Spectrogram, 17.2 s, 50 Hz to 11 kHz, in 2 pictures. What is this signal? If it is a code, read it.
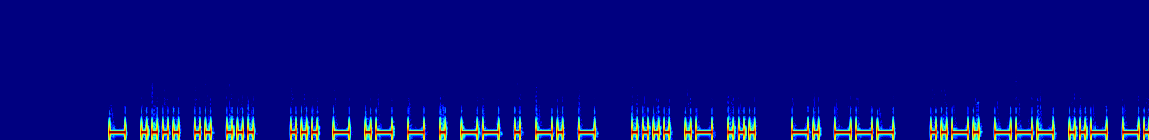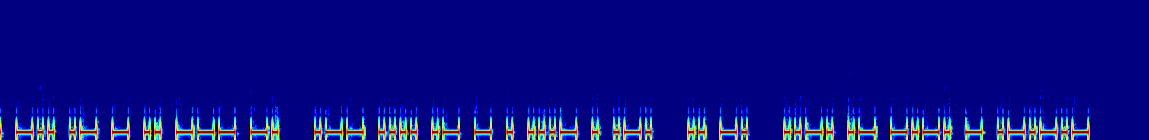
Morse code, heard as a keyed tone, about 30 wpm, 700 Hz. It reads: THIS STATEMENT HAS NO FOUNDATION WHATEVER IN FACT.
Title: Sentences from Top 1200 Words 30wpm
